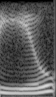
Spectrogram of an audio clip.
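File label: "biu2", Cantonese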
